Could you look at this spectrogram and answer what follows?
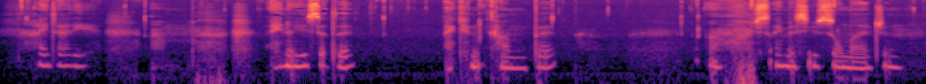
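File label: Voicemail, improv, bratty, female; 2 Minute Voicemail to Daddy; f4m; ddlg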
